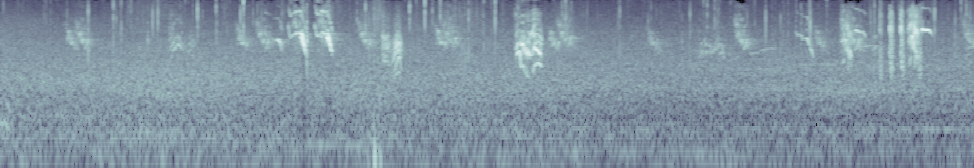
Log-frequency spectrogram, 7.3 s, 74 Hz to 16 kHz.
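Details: Sparrows, including the first fledged chick of the year, flocking for food at a Tenmangu shrine, 7 May 2024: bursts of bright, clipped chirps in small clusters, the last a rapid run of several notes, with constant low hiss behind.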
